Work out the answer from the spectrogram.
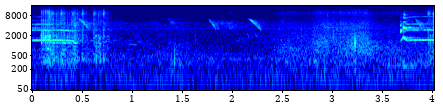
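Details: Black woodpecker in Hokkaido giving harsh, ringing calls: a rasping burst at the start and a clearer high note at the end, with faint chirps between.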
